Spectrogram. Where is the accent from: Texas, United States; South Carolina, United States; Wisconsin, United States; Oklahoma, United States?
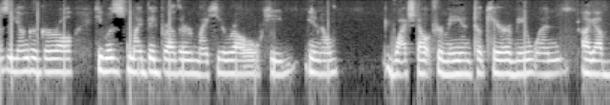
Wisconsin, United States; Red Granite; also born or lived in Madison, Wisconsin; now in Wilmington, United States; I was born in Madison. My parents moved to Red Granite, middle of the state, just west of Oshkosh, when I was 6 years old. So I marvel at myself many times, like, you know, I'm just a girl from Red Granite, Wisconsin.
